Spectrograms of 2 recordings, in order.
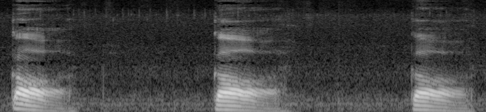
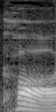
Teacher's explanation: it's a sound that's kind of between a k and a g it's not call and it's not ga yes that's the first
